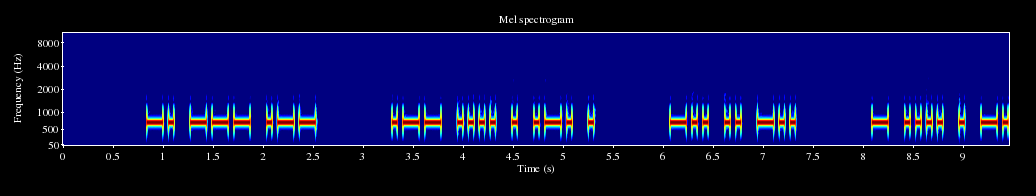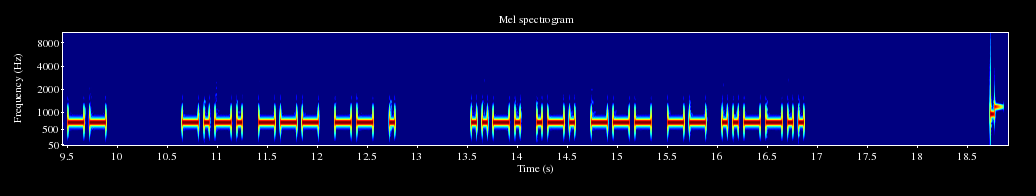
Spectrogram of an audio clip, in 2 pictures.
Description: Morse code, heard as a keyed tone, about 22 wpm, 700 Hz. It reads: NOW WHERE DID THEY COME FROM?
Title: 2x Word-Spacing - Sentences from Top 200 Words - 22wpm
